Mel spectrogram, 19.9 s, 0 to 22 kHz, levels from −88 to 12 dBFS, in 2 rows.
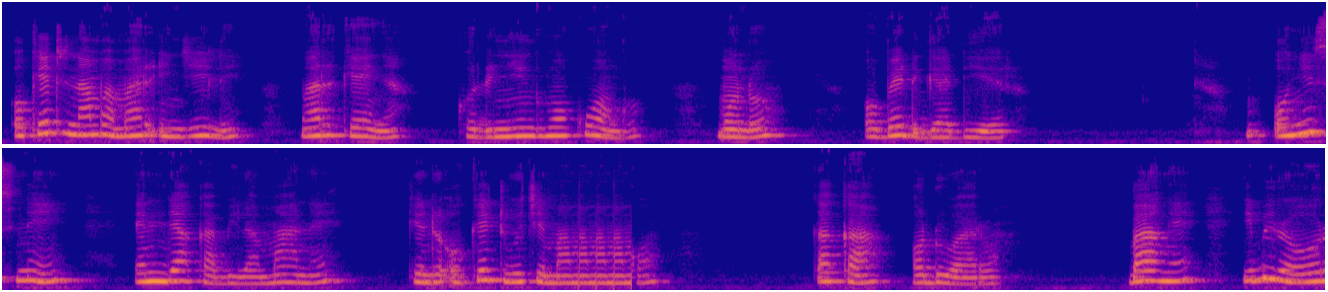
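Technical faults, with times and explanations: throughout: Bluetooth SBC compression, likely the cause of plainly audible codec damage across the whole speech clip. The top of the spectrum thins out and flickers while a gritty, grainy noise clings to the sound, with aliasing riding on it. The starved high sub-bands get few or no bits, and the remaining bands are quantised coarsely, which fits a bitrate near 96 kbps. The damage is steady and band-wise rather than a smeared, swirly masking artefact.
14.25 to 14.65 s: CD stuck on one turn. The same 0.13 s slice of audio plays three times in a row, with a tiny mute at each jump. This is a quick, evenly spaced stutter. A laser thrown back a track at the same spot on each rotation repeats one fixed segment until it clears. That evenness tells it apart from a network dropout, which fills gaps with varied or decaying fragments rather than exact repeats.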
